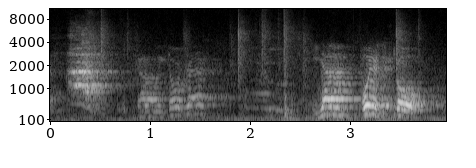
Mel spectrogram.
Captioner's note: screams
